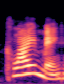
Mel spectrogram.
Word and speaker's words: climbing: I go Mountain clamping climbing silent b or remember we don't pronounce letter B climbing not climbing okay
